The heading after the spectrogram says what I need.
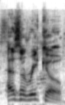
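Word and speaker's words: Ezeiruaku: How do you pronounce that last name? Ezerico.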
